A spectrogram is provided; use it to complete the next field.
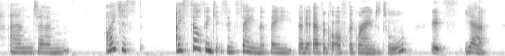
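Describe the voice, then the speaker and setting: A woman's fairly high, somewhat breathy voice in a West Country accent, with lively intonation at a fairly slow pace, very cleanly recorded against a silent background. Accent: regional English, West Country. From Bath, England. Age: 30s. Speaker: podcast guest. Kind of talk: casual movie chat.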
